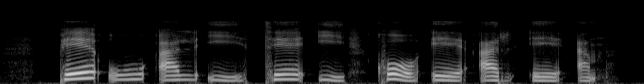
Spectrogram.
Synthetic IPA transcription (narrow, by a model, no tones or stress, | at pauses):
pʰeːʔuːʔɛliːt̪ʰeːiː | kʰoːʔeːʔæɾʔeːʔɛn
